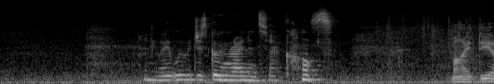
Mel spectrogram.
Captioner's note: sighs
